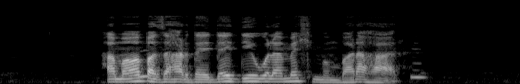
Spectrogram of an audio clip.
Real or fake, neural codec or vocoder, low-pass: real; none; 9.9 kHz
